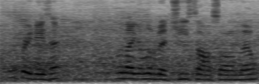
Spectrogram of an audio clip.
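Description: A man giving a relaxed, chatty food review while he eats in a buffet restaurant. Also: high-pitched, very fast, very noisy. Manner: relaxed, chatty, thinks aloud between bites. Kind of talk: casual on-camera food review. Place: busy casino buffet restaurant indoors. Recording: loud crowd chatter and clatter around. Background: loud diners and dish clatter.

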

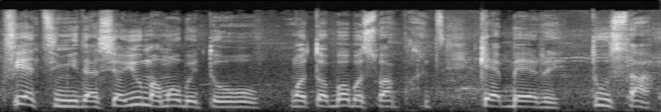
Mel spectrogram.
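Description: A middle-aged Congolese woman ranting loudly and scolding into a handheld microphone outdoors. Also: lowish voice, normal speed. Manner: loud, scolding and animated, gesturing. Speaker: interviewee. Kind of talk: heated rant. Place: outdoors by a tiled wall. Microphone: handheld mic in front.

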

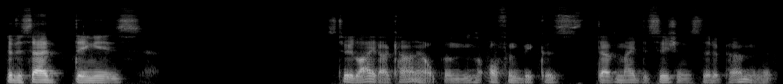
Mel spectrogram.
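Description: A man in his forties giving a blunt, persuasive sales pitch straight to a webcam from a small bare office. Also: steady tone, unhurried, vocal fry, a little mellow, breathy edge, rough recording. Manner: blunt, persuasive, emphatic with hand gestures. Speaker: coffee business consultant. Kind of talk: direct-to-camera sales pitch. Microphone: webcam at desk.

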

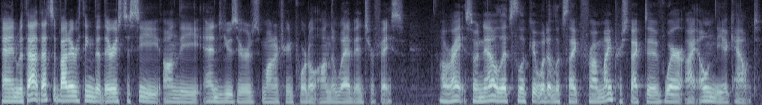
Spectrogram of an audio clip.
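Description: A middle-aged man narrates an on-screen walkthrough. His voice sits on the low side. He talks casually and conversationally, with some hesitation as he explains things. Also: fairly quick, fairly bright tone. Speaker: tutorial presenter.

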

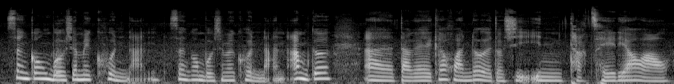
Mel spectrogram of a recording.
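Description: A woman's voice: medium pitch, moderate pace. A woman with a Taiwanese accent, sharing her experience as a parent in a casual interview.

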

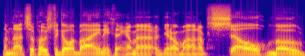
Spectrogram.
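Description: An older man, a podcast host, telling a story in casual talk over a video call from a home office, his voice climbing when he gets excited. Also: fairly low pitch, brisk, no echo, studio quality.

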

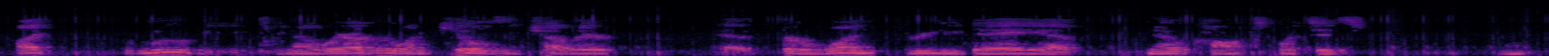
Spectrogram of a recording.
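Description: A woman's voice: rumbling low, a little mellow. A woman chatting and explaining things casually while playing a game with friends. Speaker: gamer. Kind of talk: casual gameplay chat. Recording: roomy, distant mic, faint noise.

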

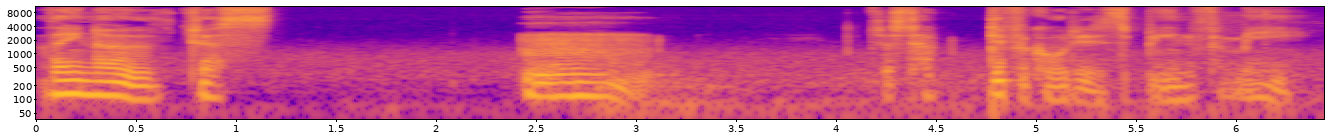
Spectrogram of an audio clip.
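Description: A British man voicing a shy, flustered lamia flatmate in an intimate audio roleplay, with stammering, hesitant, sighing delivery. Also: lowish voice, takes it slowly, creaky, slight background noise. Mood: wistful, mumbling.

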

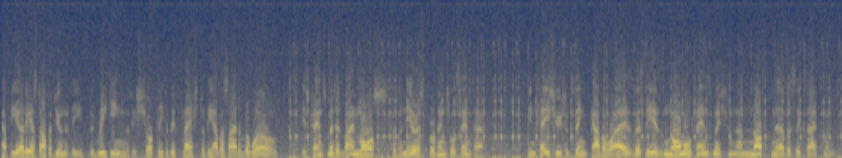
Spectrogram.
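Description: A man's voice: mid-range voice, expressive, a little fast, darkish tone, a little hiss or hum, low-quality recording. A man narrating a scripted 1930s government documentary in formal, theatrical phrasing with wry asides, on an old film soundtrack.

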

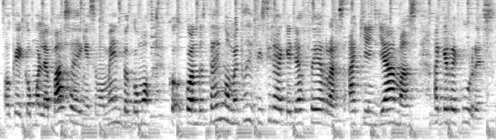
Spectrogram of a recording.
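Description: A woman in her thirties hosting a celebrity interview indoors, bubbly and quick to chime in. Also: a little high, over music. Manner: bubbly, chimes in often with yay and wow. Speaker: host. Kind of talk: entertainment interview. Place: indoor lounge on a leather sofa.

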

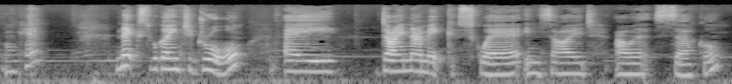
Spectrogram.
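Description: A woman's voice: mid-range voice, slow pace, soft background music. A woman talking viewers through drawing steps at her desk, chatty and self-deprecating. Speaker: art teacher. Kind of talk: step-by-step drawing tutorial.

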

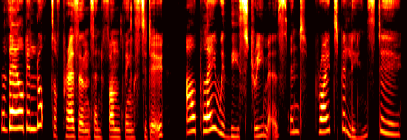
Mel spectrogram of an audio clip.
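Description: A woman reading a children's picture book aloud as storytime host, with dramatic phrasing and drawn-out words. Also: medium pitch, a little mellow, no echo, studio quality.

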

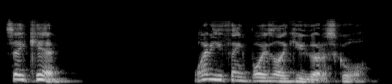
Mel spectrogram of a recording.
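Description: A man's voice: fairly high pitch, sing-song, a little slow, slightly rough, pitched above the performer's own voice, heavily acted. Guy doing a pushy sly coachman selling kids on fun, super swoopy voice, slightly muffled audio. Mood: hailing, friendly bait. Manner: coaxing, salesman-like patter. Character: slick, pushy male coachman tempting children. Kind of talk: storybook villain voice.

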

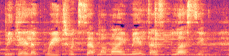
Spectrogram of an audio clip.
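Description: A woman reading a children's storybook aloud as the storyteller, in an expressive scripted delivery. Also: mid-range voice, fairly quick. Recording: music behind the voice.

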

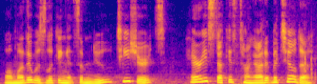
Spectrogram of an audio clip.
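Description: A woman with a slightly husky voice reading a children's picture book expressively as a bedtime story. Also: medium pitch, expressive, brisk, mellow.

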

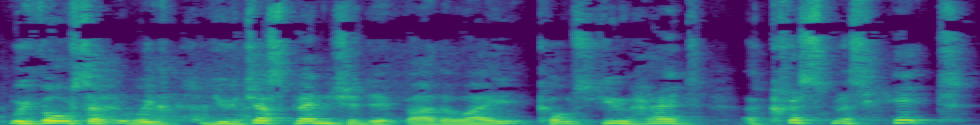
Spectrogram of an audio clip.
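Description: An older British man in his seventies, his voice slightly high, chats casually as a co-host. He looks back on his career from a table in a small room, a little way from the camera. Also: lively intonation, normal speed, warm tone, slight background noise. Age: 70s. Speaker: co-host, veteran pantomime performer. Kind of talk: casual reminiscing chat. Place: small plain room indoors, seated at a table.

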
